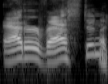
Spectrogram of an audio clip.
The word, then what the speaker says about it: Atorvastatin: Atorvastatin. – Atorvastatin.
